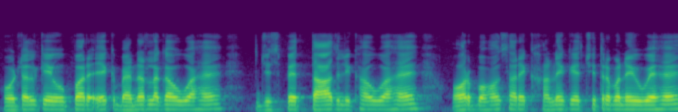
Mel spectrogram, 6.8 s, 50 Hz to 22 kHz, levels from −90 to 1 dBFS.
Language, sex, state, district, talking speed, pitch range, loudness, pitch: Hindi, male, Jharkhand, Garhwa, 205 wpm, 120-125 Hz, -17 LUFS, 125 Hz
